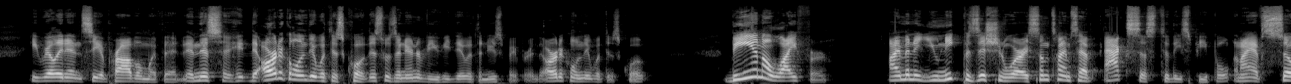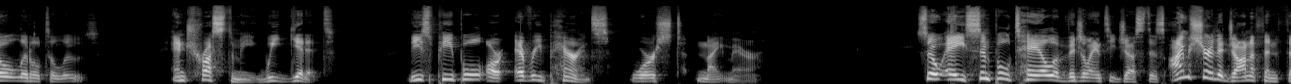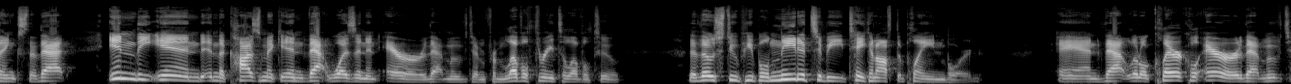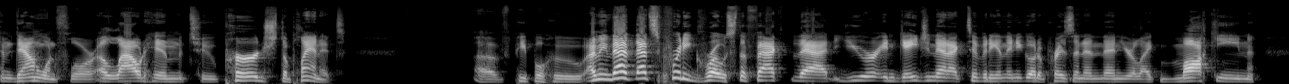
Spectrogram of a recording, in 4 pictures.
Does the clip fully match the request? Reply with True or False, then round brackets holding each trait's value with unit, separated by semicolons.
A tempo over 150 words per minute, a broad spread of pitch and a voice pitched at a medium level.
True (180 wpm; 5.9 semitones; 165 Hz)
